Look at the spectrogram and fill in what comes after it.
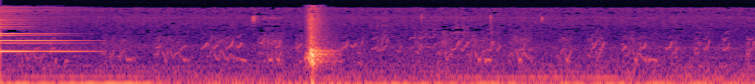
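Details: Happy guinea pig giving many short, soft squeaks in quick, uneven succession. A steady electronic tone sounds at the start and a sharp click breaks in midway, over a low background rumble.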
